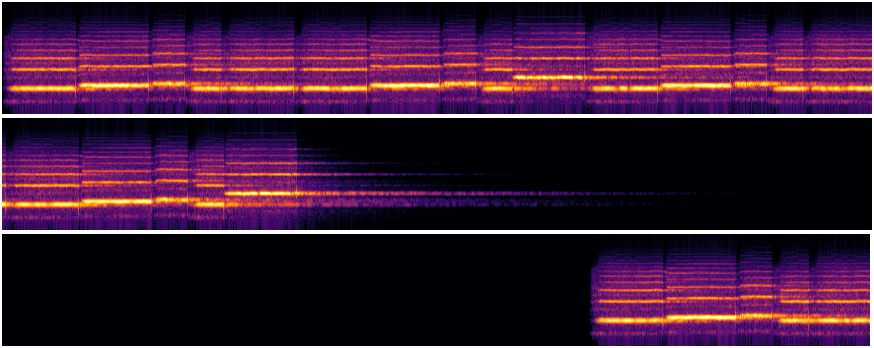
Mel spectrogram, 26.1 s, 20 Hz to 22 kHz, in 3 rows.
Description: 165 BPM A# Min Flute, Loop Stems; Melodies; Cymatics; Domination; 2022 Melody Mystery Expansion

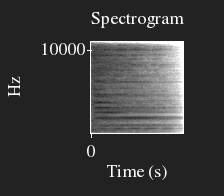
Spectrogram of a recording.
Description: House Ride, Cymbals; Drums; One Shots

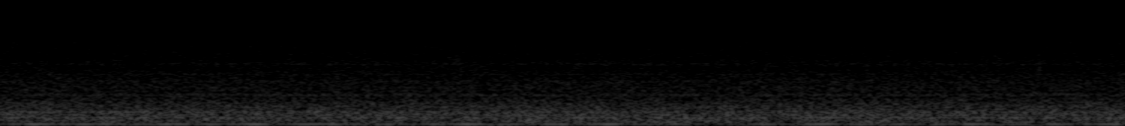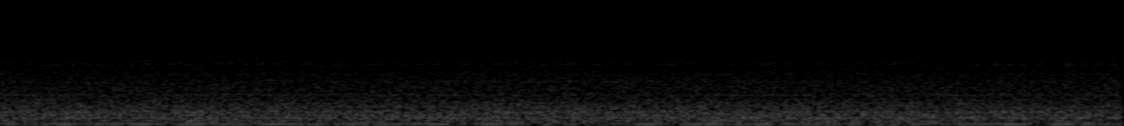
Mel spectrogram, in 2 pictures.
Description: Room Tone Ceiling Fan Runs; Fairlight Sound Lib

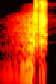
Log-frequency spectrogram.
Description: Reverse FX

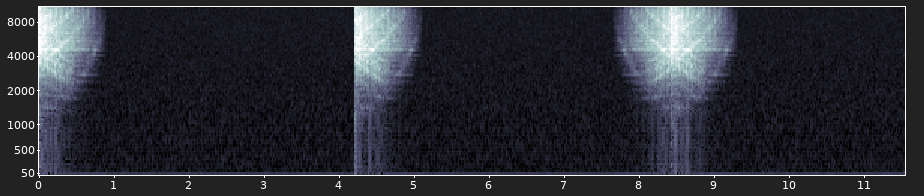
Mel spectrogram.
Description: Drum Loop 114 BPM Open Hat; Loop Stems; Cymatics; Vibes II Drum Loop Collection; Toast

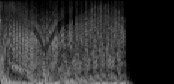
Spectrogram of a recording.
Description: Riddim Bass Hit; Juicy

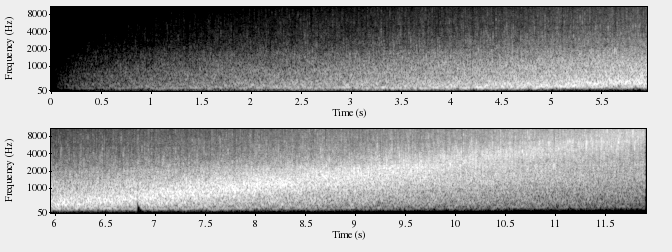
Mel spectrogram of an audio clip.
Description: Riser Water; One-Shots; SFX; Ghosthack; Color Bass Essentials

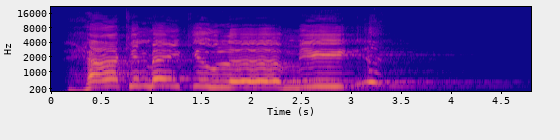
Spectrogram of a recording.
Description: Sung Phrase Wet - 70 BPM G# Min, Vocal; Cymatics; Euphoria Vocal Sample Pack

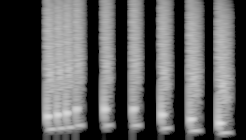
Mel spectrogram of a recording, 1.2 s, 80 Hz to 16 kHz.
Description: Riddim Drum Fill (140); Ghosthack; Riddim Essentials 2020

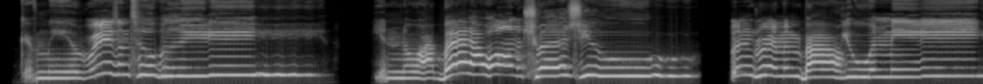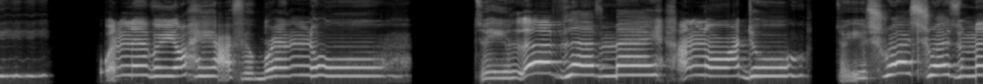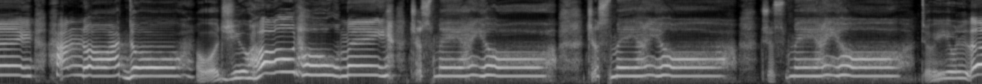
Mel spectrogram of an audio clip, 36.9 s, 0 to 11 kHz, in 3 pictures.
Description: CLEAN LEAD (108 BPM Eminor), Pop Vocals Acapellas; JUST ME AND YOU

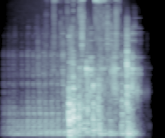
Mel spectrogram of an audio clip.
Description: Item Wooden Chest Open or Close; Game Essentials

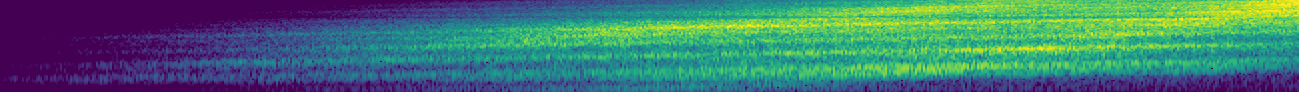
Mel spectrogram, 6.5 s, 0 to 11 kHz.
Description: Riddim Riser, Inhale; One Shots; Ghosthack; Riddim Essentials 2020

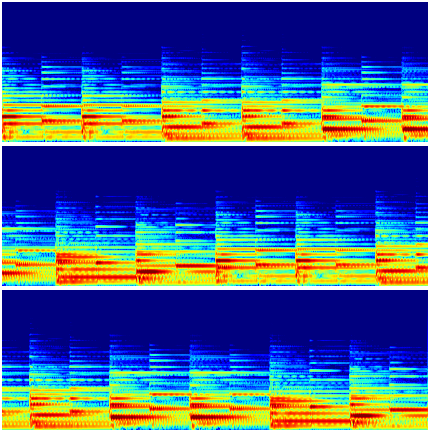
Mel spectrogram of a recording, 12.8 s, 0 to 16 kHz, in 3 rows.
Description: Piano Loop - 150 BPM F# Min; Piano Loops; Future Bass; Instruments; Scarlet

